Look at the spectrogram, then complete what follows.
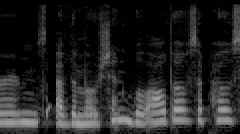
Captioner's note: speaking French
